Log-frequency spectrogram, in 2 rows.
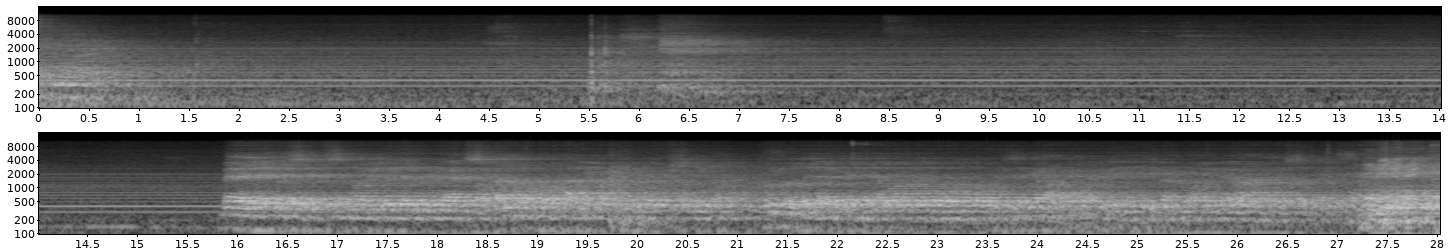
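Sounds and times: electrical mains hum: 0.0 - 28.0.

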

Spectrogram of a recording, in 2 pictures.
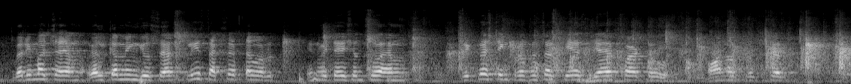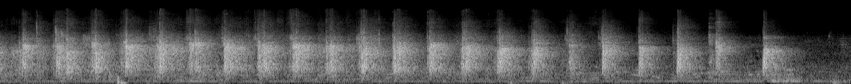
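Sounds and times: audience applause: 3.2 - 16.6.

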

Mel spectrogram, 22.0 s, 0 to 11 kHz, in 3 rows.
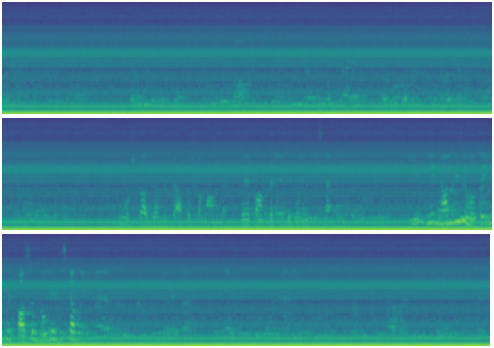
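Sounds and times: faint indistinct voices: 0.0 - 22.0
loud electrical mains hum: 0.0 - 22.0.

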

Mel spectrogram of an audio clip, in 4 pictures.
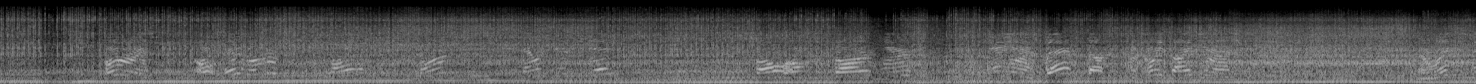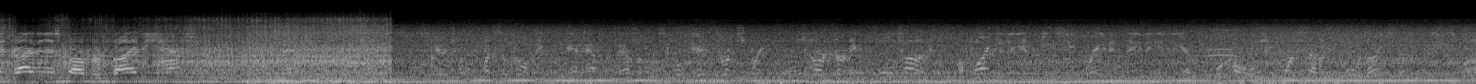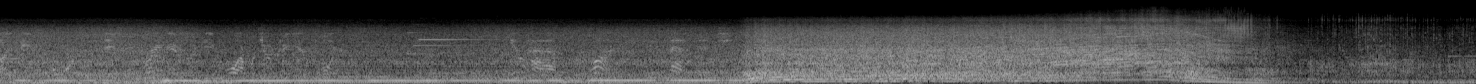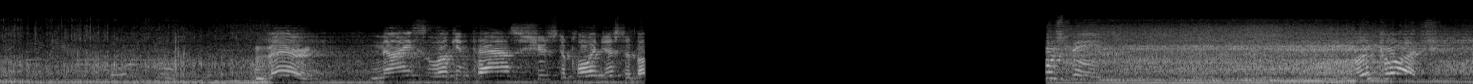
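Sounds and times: drag racing engine idling: 0.0 - 37.0, 42.4 - 48.0.

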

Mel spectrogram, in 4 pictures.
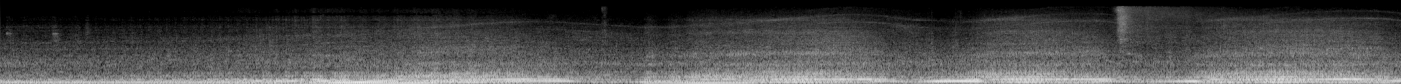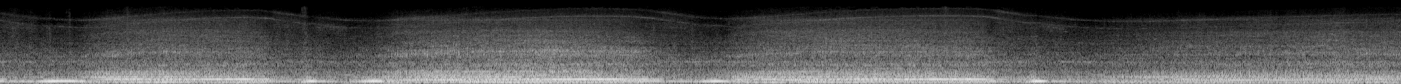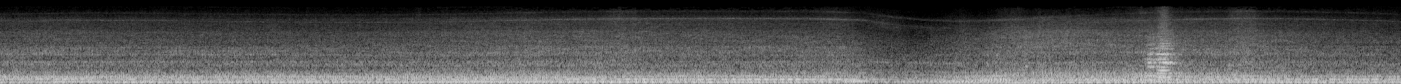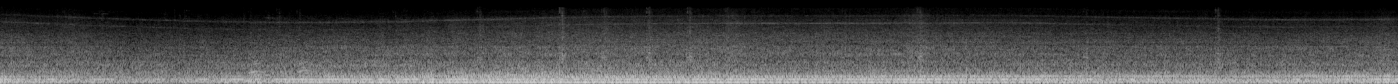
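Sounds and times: truck diesel engine revving: 0.0 - 56.0.

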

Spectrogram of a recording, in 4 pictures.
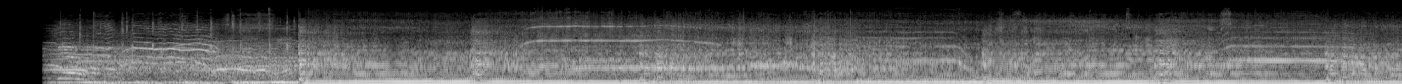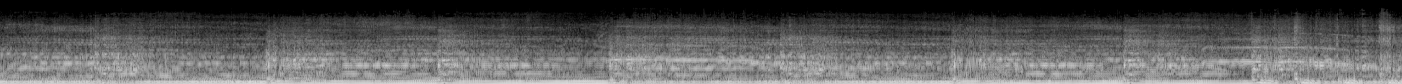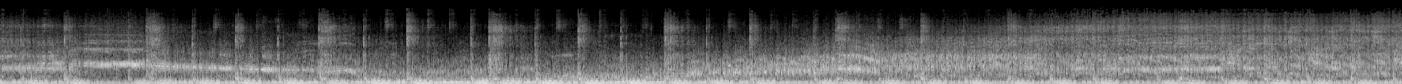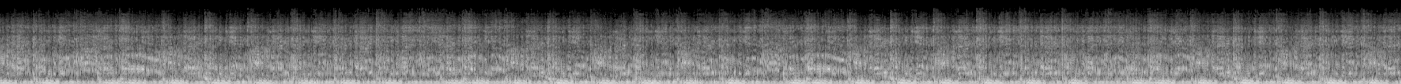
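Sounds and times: loud electronic bass music: 0.4 - 56.0
fast pulsing beat: 2.8 - 56.0.

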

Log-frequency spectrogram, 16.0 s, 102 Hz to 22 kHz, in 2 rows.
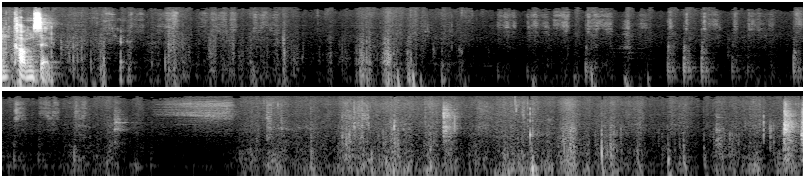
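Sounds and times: handling and shuffling noise: 0.0 - 6.6, 8.5 - 16.0
marker pen writing on whiteboard: 0.0 - 10.8.

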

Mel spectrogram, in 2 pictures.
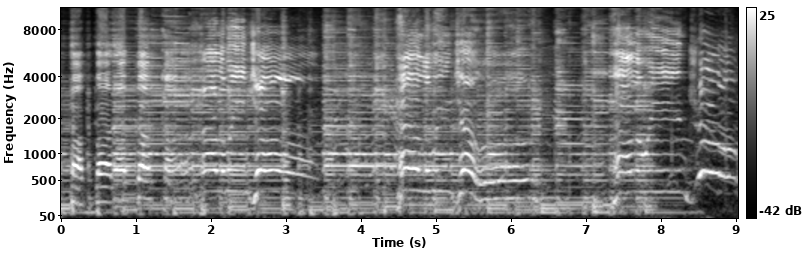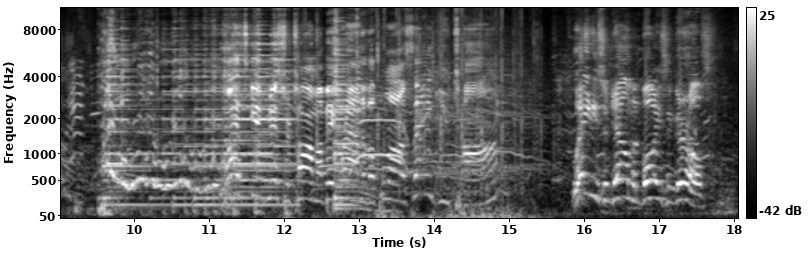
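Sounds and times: strummed guitar: 0.0 - 13.8
voices singing: 7.4 - 14.0.

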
